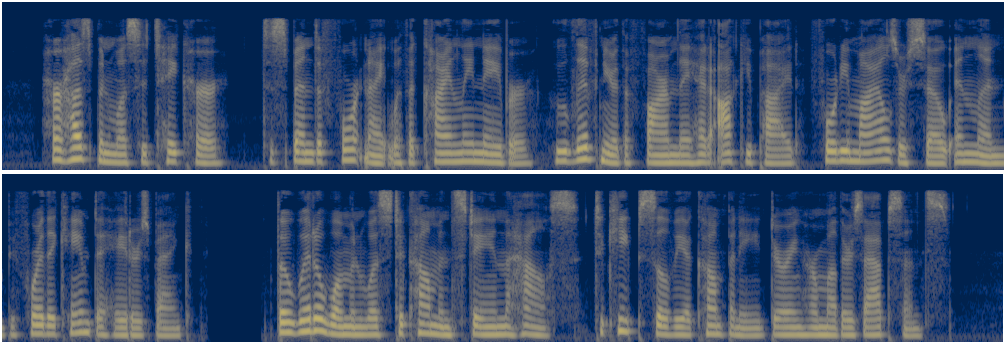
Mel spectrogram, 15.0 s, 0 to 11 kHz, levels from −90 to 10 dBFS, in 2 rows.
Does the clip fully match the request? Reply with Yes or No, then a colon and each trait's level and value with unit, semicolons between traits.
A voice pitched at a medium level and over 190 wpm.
Yes: medium, 155 Hz; fast, 205 wpm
